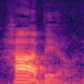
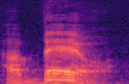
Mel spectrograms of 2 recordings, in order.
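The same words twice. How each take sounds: First: Habeo stressed on the ha, e thinned to i: HA-bio. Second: Habeo with stress on the e, ha-BE-o, full e; slower habeo, leaning on the e; wrong stress. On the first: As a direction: say habeo as HA-bio, first syllable strong. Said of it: "the accent's on the ha". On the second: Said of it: "not habeo". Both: Shown as a demonstration.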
